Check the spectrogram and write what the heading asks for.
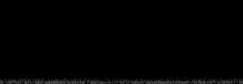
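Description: Near silence with faint, irregular light clicks and rustles of metal circular knitting needle tips and yarn as stitches are worked, over a low steady hum.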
